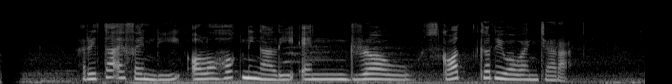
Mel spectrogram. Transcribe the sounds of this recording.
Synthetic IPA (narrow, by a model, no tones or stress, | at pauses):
rit̪aʔɛfɛndiɔlɔɦɔk̚niŋaliʔɛndɾɔwskɔt̪̚kərdiwawaɲt͡ʃaɾa̰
